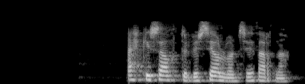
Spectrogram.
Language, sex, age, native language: Icelandic, female, 30-39, Icelandic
